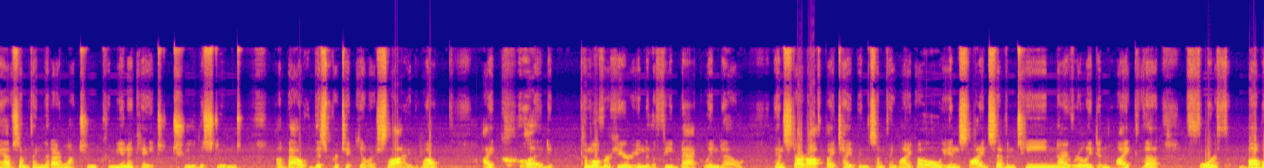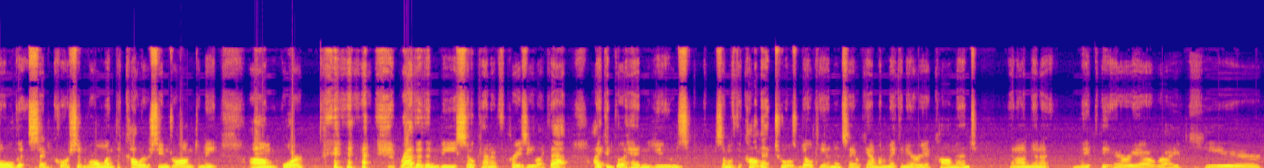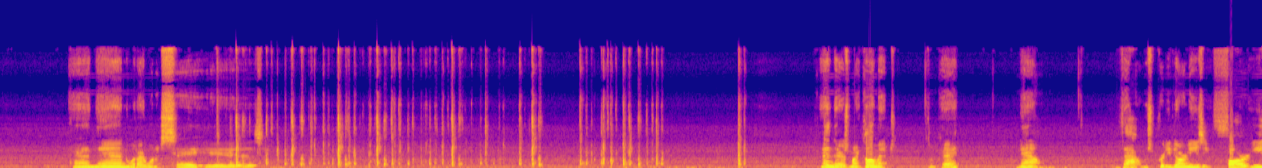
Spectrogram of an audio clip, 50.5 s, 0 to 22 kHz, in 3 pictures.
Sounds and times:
Typing: 0:36.6 - 0:42.6.

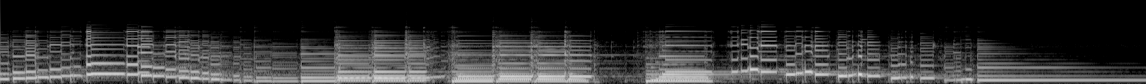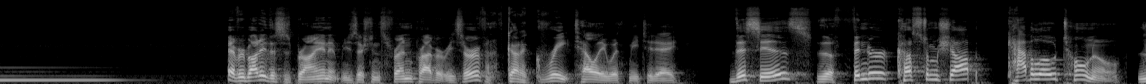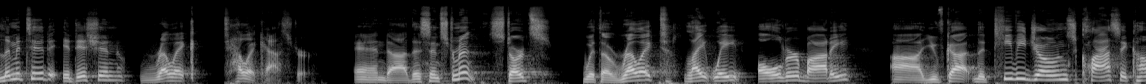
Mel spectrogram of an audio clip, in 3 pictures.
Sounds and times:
Speech: 0:13.7 - 0:34.3.

